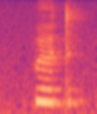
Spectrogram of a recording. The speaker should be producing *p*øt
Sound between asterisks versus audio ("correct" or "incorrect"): correct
